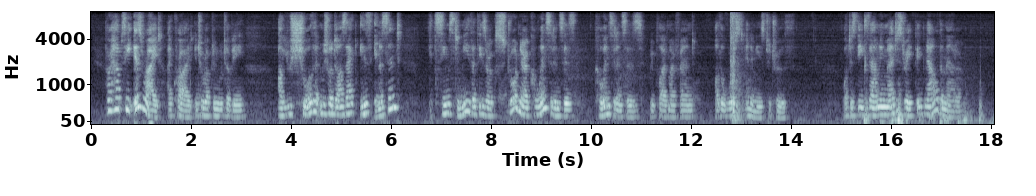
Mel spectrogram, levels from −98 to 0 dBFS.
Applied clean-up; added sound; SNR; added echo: none; Motor vehicle (road); 19 dB; reverberation time 0.2 s.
